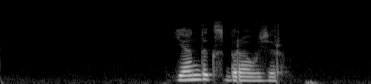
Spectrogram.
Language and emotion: Russian, neutral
